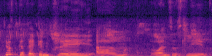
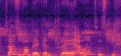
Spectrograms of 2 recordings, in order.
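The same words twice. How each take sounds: First: Said in the usual way. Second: Higher-pitched, mock-irritated mom; exasperated mom. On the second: Mom sends scared children back to bed, exasperated. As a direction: brush them off as a woken mother.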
